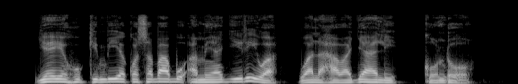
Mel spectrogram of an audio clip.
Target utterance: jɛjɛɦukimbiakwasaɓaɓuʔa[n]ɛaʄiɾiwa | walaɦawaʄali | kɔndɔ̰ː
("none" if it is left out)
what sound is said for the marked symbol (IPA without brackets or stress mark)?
m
